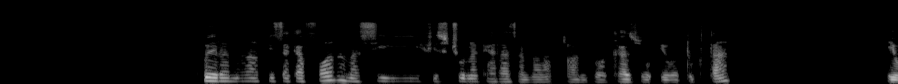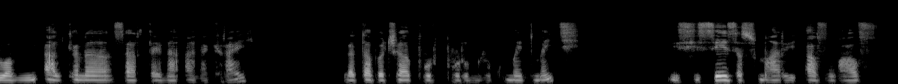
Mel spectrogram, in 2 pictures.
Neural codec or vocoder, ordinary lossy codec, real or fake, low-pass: none; Opus, 64 kbps; real; 7.2 kHz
